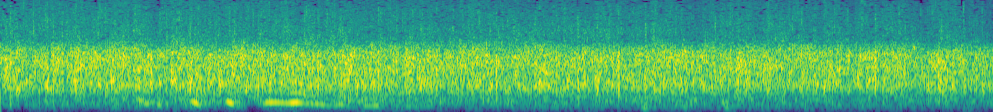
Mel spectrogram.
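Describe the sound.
An audience applauds steadily throughout, a dense, unbroken wash of many hands clapping at even loudness, with a faint voice briefly murmuring underneath early on.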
